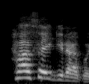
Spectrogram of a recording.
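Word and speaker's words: 파섹: 자,요 거리를 1 방년이라고 하고 그다음에 세 번째 PC라고 해서 이거를 파색이라고 읽어. 파색.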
